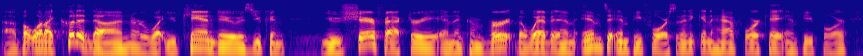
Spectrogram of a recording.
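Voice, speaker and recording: A middle-aged Virginia native with a matching accent streams a game and chats casually in a lowish voice at a moderate pace. He rambles, corrects himself, and works through his thoughts aloud. His desk mic sounds dull and lo-fi, with game music playing but no echo.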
